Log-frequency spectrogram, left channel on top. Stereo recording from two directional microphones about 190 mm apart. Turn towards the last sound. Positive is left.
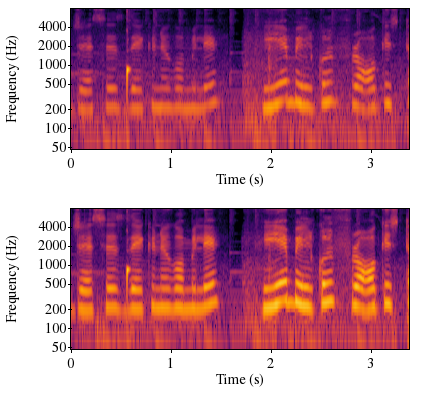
turn(degrees=-40)  # may be behind; listen again after turning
